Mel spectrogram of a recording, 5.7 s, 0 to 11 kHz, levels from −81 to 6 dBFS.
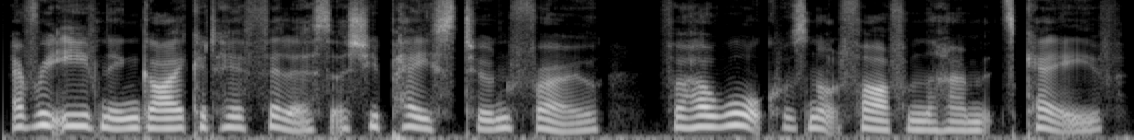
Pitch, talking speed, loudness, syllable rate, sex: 190 Hz, 235 wpm, -18 LUFS, 5.5 syllables/s, female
